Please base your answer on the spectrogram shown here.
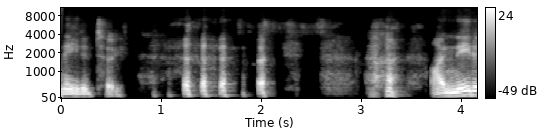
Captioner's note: laughs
